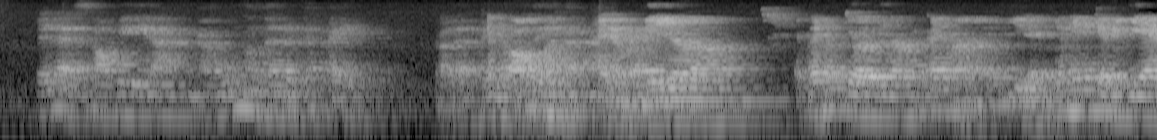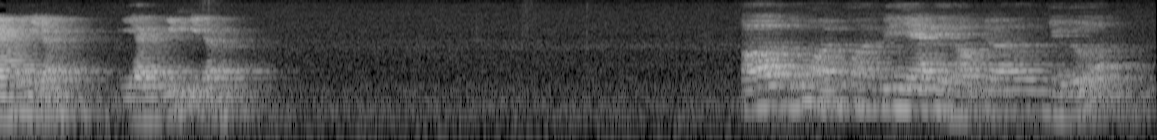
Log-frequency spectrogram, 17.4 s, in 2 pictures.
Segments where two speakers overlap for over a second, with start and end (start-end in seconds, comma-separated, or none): 3.7-5.2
